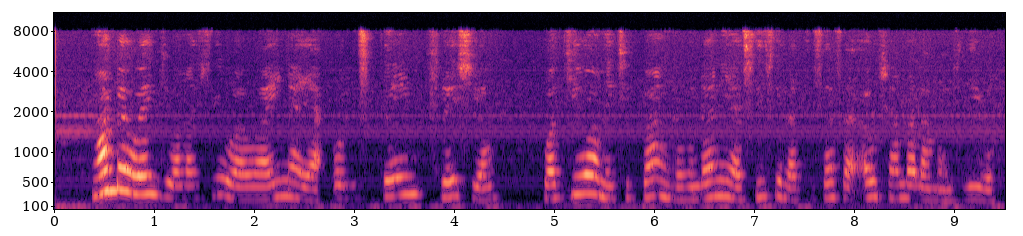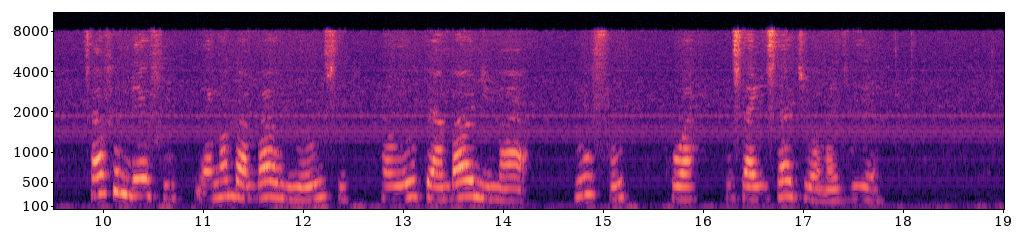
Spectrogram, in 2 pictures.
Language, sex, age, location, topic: Swahili, male, 25-35, Nairobi, agriculture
